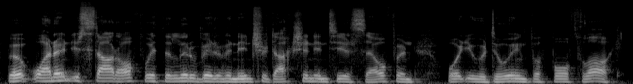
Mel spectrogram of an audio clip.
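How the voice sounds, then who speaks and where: A man's voice: mid-range voice, flat delivery, moderate pace, gravelly, darkish tone. A man hosting a podcast interview, effusive and full of fillers and restarts. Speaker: podcast host. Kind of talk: casual interview chat.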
